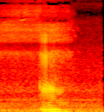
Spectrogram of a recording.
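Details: Piper the pug snoring while asleep: a single short, low, rough snort-like breath near the middle, lasting about a third of a second, with a buzzy hum and a brief brighter upper edge, over quiet room hiss.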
